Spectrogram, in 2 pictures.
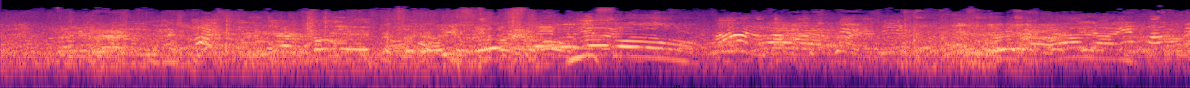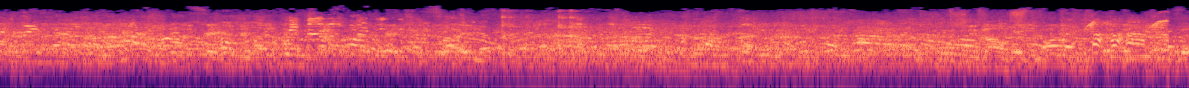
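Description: Men shout loudly close by.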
